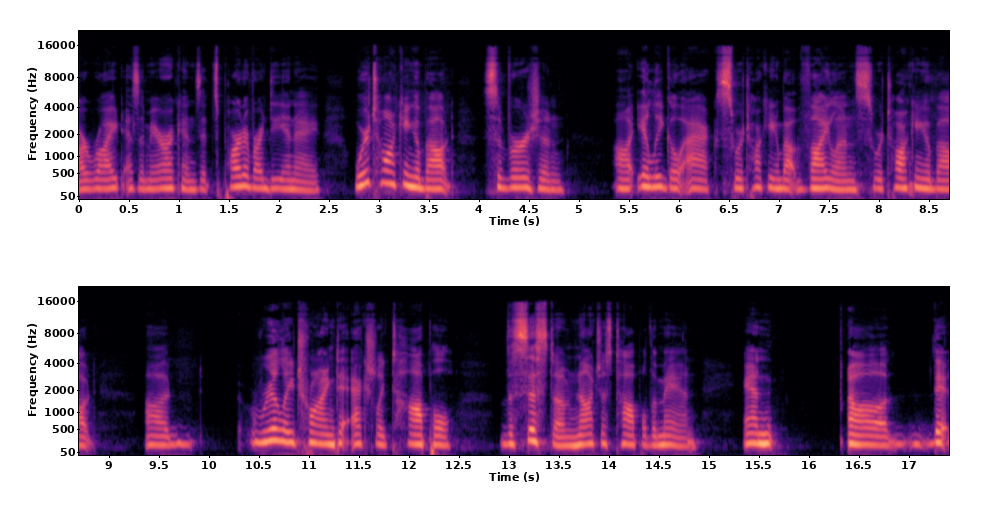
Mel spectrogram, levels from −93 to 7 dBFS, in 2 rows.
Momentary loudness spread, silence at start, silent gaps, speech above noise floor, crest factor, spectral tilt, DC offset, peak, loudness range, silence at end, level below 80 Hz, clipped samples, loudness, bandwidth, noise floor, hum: 14 LU; 0 s; none; 52 dB; 22 dB; -5 dB/octave; under 0.1%; -2 dBFS; 5 LU; 0 s; -52 dBFS; under 0.1%; -24 LUFS; 16 kHz; -75 dBFS; none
